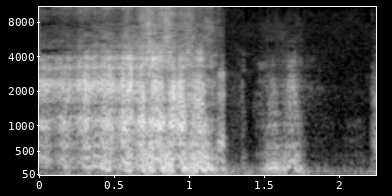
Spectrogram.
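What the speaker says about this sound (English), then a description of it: "Horses are heavily vetted and trained for 6 to 8 weeks to make sure they are ready to assist with therapy." A horse at a therapy program gives one loud, close whinny, followed by softer snorts and a short final call.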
